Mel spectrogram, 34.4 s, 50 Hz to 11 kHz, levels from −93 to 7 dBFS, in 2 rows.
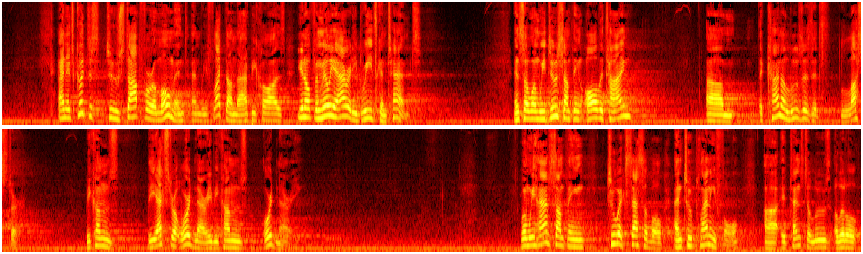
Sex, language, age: male, English, 50-69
